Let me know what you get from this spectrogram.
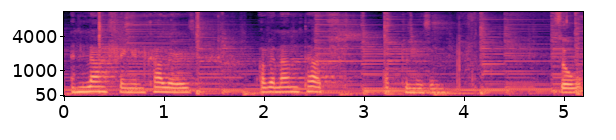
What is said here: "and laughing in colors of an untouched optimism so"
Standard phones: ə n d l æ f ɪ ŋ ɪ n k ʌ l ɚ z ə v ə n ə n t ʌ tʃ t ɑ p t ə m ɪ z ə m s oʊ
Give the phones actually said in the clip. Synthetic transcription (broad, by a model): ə n l æ f ɪ ŋ ɪ n k ʌ l ɚ z ə v ə n ə n t ʌ tʃ t ɑ p t ə m ɪ z ə m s oʊ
